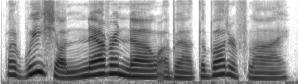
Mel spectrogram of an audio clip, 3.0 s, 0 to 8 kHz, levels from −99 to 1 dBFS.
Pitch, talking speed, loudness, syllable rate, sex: 190 Hz, 160 wpm, -15 LUFS, 4.2 syllables/s, female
